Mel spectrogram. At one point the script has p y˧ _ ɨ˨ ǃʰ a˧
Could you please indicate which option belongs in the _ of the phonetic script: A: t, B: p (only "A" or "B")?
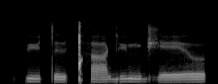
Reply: A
